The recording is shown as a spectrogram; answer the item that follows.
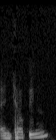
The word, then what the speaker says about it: Enköping: Se pronuncia Enchopin. – Enchopin. – La K, eso es. Se pronuncia como una Che, que diríamos, Enchopin.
